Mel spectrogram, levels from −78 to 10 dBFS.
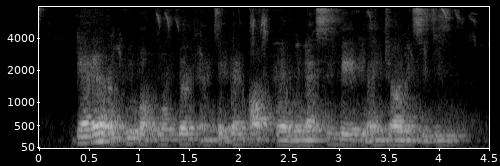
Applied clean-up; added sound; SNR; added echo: neural separator model SepFormer DNS4.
